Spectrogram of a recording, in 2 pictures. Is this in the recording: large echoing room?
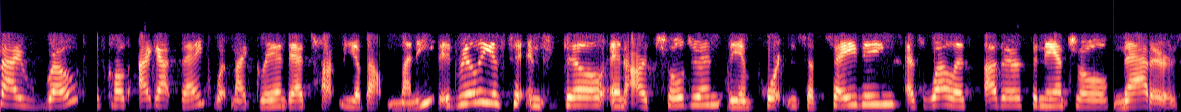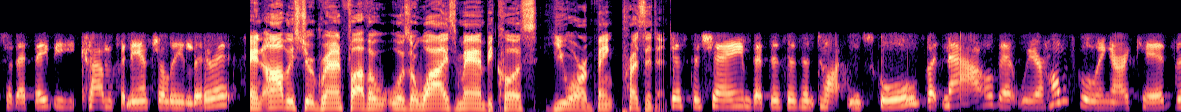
no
